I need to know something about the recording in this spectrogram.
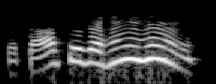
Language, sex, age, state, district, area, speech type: Hindi, female, 60+, Uttar Pradesh, Hardoi, rural, conversation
